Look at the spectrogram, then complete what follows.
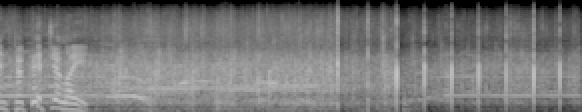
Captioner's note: attendees cheering and applauding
